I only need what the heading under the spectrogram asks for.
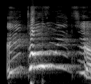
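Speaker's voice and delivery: very high, loud yell; exasperated outburst. Real, not acted. Insisting the order was his idea, exasperated yell. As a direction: cry it out in shrieking self-defence. Defends herself against his blame.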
